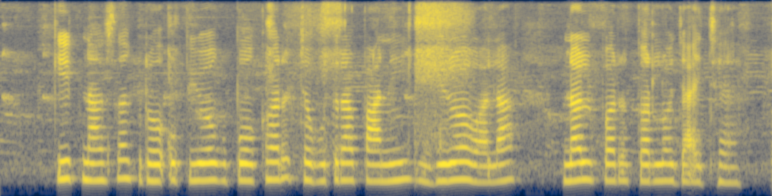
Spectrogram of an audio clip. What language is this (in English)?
Maithili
